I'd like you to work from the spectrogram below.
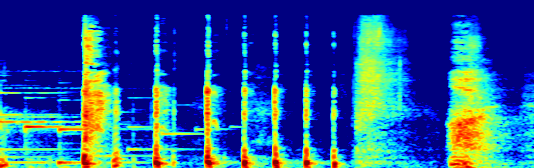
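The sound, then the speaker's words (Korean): A man with a long-lasting cold coughs repeatedly in a loud fit: a series of sharp, evenly spaced hacks, followed by two long, raspy wheezing breaths. No speech. “아, 이상하다. 왜 이렇게 장기침이 계속 나지?”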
